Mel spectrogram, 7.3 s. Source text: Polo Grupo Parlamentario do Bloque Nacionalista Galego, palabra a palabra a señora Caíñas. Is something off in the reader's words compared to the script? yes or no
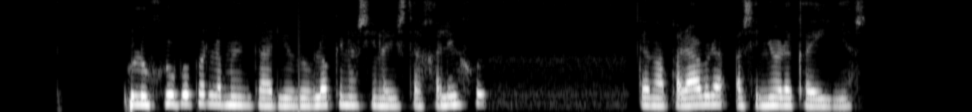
yes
